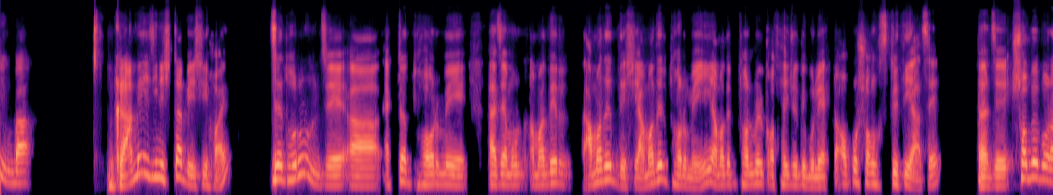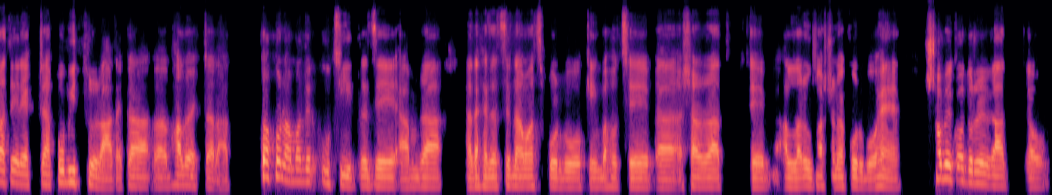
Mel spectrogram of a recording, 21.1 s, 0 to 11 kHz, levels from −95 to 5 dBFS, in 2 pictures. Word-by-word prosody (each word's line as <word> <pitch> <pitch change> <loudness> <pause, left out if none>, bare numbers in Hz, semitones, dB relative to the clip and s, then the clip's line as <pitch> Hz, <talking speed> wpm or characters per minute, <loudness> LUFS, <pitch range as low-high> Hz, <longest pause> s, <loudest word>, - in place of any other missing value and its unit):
কিংবা 150 -7 +2 0.9
গ্রামে - - +6
এই - - -1
জিনিসটা 215 +1 +2
বেশি 125 -1 -2
হয়। - - 0 0.5
যে 195 - +8
ধরুন 235 +4 +1
যে, 125 - +3 0.2
আ - - +5 0.3
একটা 170 - +1 0.2
ধর্মে 135 0 +2 0.4
আ - - +7
যেমন 130 -1 +2 0.2
আমাদের, 130 +4 +2 0.3
আমাদের 175 +5 +4
দেশে - - -3
আমাদের 200 - +3
ধর্মেই, 120 -5 0
আমাদের 130 +1 -1
ধর্মের 140 +2 +1
কথাই 130 +1 -2
যদি 130 0 -1
বলি 115 +1 +2
একটা - - -6
অপসংস্কৃতি 140 -3 -1
আছে। - - -2 0.4
হ্যাঁ, 115 0 +5
যে - - +5 0.2
শবে 210 +1 +5
বরাতের 165 -5 +2
একটা 135 - -2
পবিত্র 160 0 0
রাত 95 0 +2
একটা 115 +2 0 0.2
আ - - +1
ভালো 130 0 +2
একটা - - -5
রাত। - - -7 0.3
তখন 230 0 +5
আমাদের 165 0 -2 0.2
উচিত 120 -5 -4 0.2
যে, 115 -1 +3 0.2
আমরা 110 +1 -1 0.4
আ - - 0
দেখা 110 +1 +2
যাচ্ছে 110 +2 -2
নামাজ 115 +1 +1
পড়বো 105 -2 0 0.2
কিংবা 105 -1 -2
হচ্ছে 105 0 -2 0.3
আ - - +3 0.3
সারারাত 110 -1 +2
হচ্ছে 110 - -6 0.3
আল্লাহর 110 +2 +1
উপাসনা 115 0 -2
করব। 105 -3 0
হ্যাঁ, 105 -3 +1 0.4
শবে 205 0 +4
কদরের 155 -5 +2
রাতটাও। 105 -2 -1
130 Hz, 175 wpm, -24 LUFS, 110-160 Hz, 0.9 s, যে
